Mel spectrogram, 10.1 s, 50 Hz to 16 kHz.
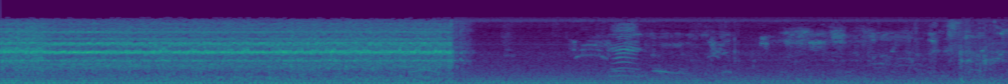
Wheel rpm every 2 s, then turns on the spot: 110, 280, 250, 10, 0.
none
